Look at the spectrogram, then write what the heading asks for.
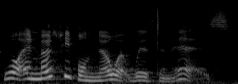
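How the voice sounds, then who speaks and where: A woman's voice: mid-range voice, big pitch swings, moderate pace, darkish tone, husky. A woman in her forties giving conversational religious teaching as a co-host. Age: 40s.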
